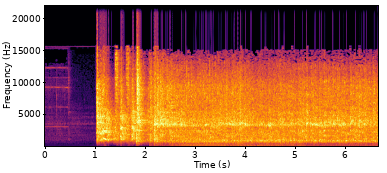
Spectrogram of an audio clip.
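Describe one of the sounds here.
A motorcycle engine starts and runs with a loud, steady rumble.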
